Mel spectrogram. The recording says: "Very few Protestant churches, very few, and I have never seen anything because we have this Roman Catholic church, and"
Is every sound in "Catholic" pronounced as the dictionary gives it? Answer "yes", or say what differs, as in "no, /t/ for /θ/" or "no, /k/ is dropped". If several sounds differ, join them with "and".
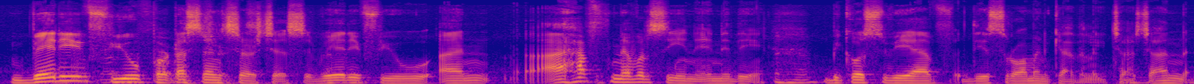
no, /t/ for /θ/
